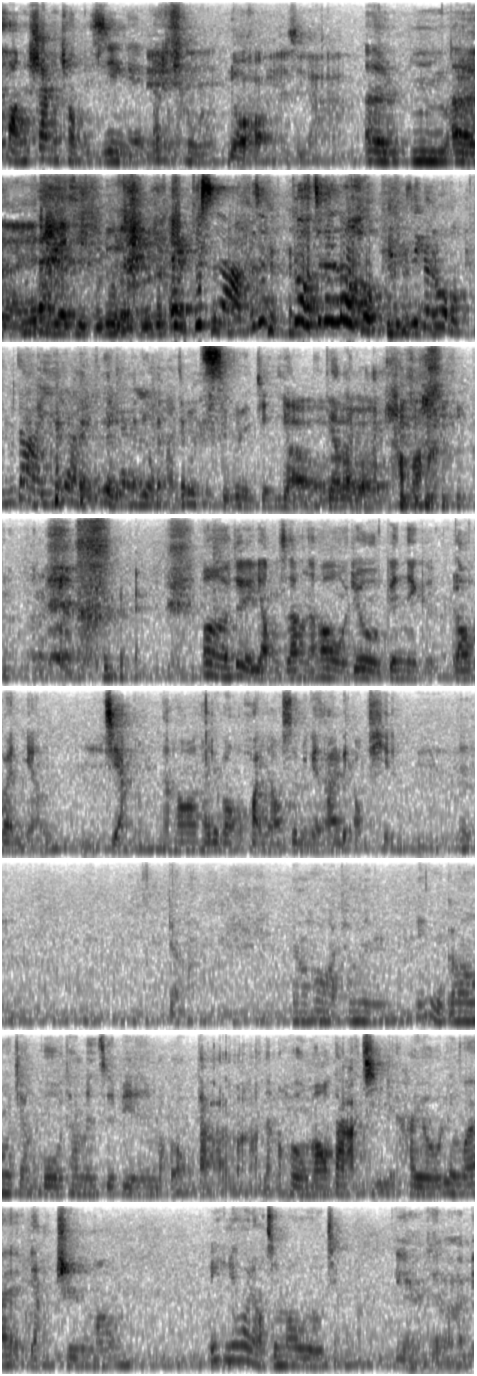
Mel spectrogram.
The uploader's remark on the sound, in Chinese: 這次來到外面錄音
